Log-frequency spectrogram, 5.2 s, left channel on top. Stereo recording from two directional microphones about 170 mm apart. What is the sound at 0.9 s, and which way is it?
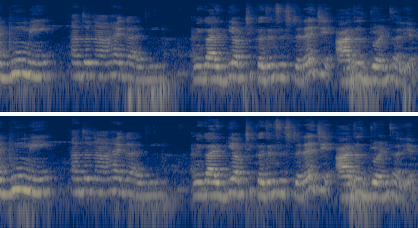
Speech, 5° left (ahead or behind).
